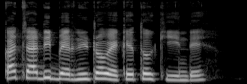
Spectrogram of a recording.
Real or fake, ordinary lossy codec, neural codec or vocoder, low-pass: real; none; none; none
